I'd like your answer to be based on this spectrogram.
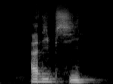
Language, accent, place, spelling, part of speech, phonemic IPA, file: French, France, Lyon, adipsie, noun, /a.dip.si/, LL-Q150 (fra)-adipsie.wav
- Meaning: adipsia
